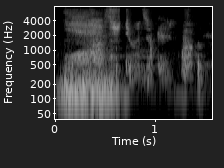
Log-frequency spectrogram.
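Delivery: very soft whisper to a dog; whispered praise. Real, not acted. Trainer rewarding a dog, whispered praise.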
